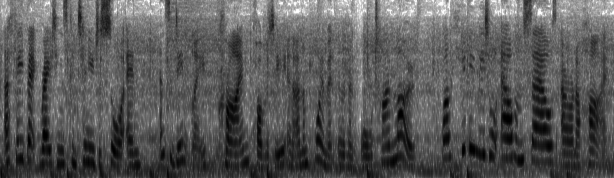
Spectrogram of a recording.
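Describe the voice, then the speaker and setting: A woman's voice: a little high, lively intonation, over music, natural voice. A woman playing a composed, efficient office colleague in a comedy audio drama, speaking in a businesslike way. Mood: composed, upbeat. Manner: businesslike, measured.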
